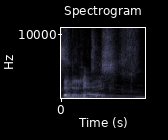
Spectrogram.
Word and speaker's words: Venenatus: I have to say it right, because it's like Venenatus. Yeah, it's Venenatus.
